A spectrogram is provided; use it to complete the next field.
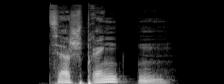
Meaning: inflection of zersprengen: 1. first/third-person plural preterite 2. first/third-person plural subjunctive II
- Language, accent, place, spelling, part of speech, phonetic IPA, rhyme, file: German, Germany, Berlin, zersprengten, adjective / verb, [t͡sɛɐ̯ˈʃpʁɛŋtn̩], -ɛŋtn̩, De-zersprengten.ogg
